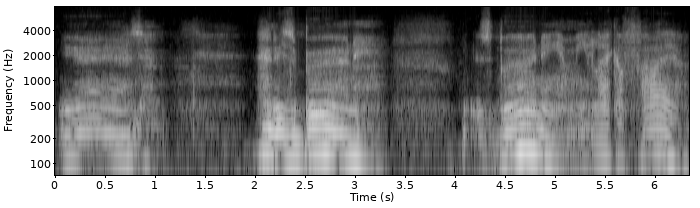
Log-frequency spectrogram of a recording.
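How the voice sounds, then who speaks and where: An actor playing a mad, educated religious fanatic who preaches scripture haltingly and fervently in an old-time radio drama. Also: male voice, fairly even intonation, husky, heavily acted. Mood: anguished ecstasy. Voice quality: low voice. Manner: hesitant, halting, fervent scripture-quoting speech. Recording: muffled vintage radio recording.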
